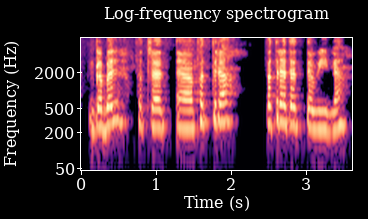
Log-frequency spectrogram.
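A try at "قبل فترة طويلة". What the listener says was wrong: ता नहीं बोलना, कबल फतरत तवील है, बस इसको ऐसे बोल देते, फितरत तवील है। फितरत, क्योंकि आगे भी ता है ना, फितरत आवाज आएगी, फितरत तवील है, ऐसे इसको बोल सकते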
